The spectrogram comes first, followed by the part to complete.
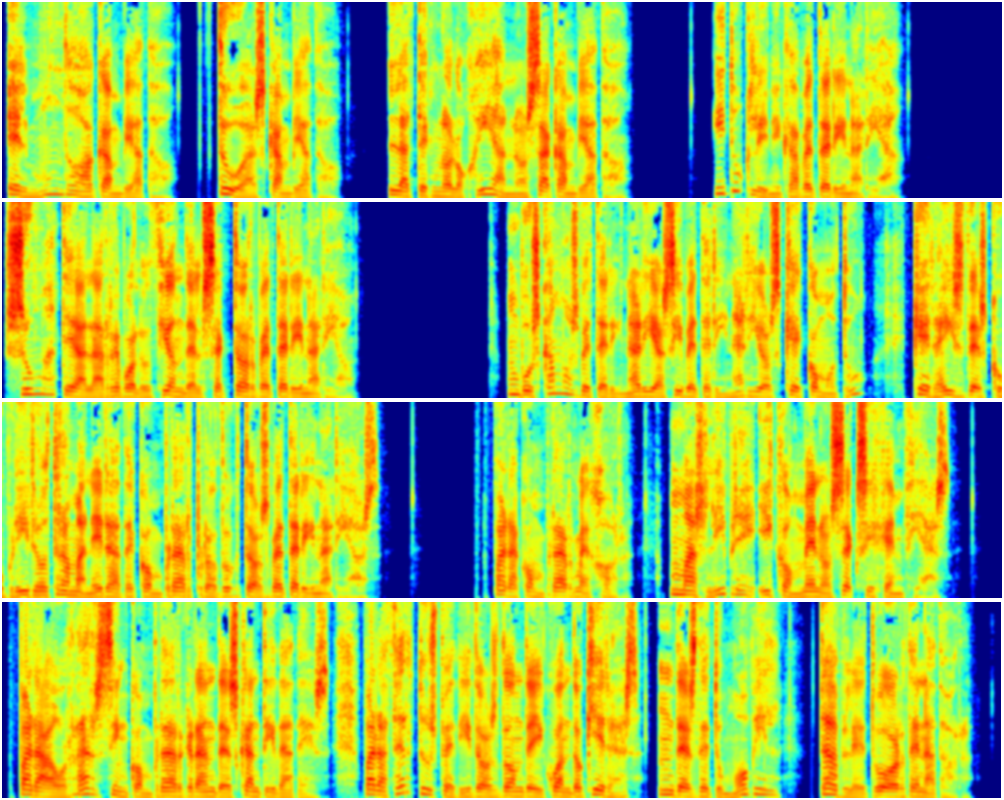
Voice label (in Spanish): Femenino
